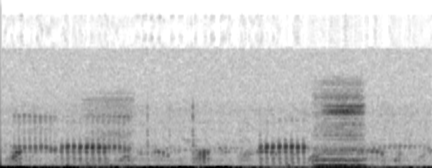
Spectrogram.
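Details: Barn owl nestlings tugging over a mouse at the nest: harsh, breathy hissing bursts alternate with raspy, buzzy calls, each about half a second long, over a steady low rumble.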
